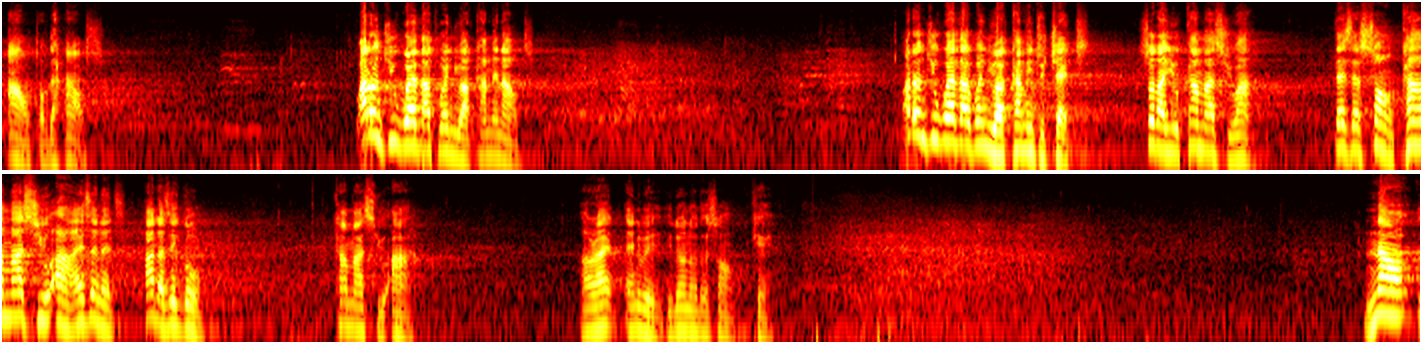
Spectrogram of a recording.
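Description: A man speaks with animation into a microphone, in bursts with pauses, in a large echoing hall.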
